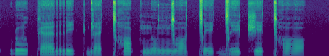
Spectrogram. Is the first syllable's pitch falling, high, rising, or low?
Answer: high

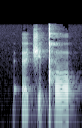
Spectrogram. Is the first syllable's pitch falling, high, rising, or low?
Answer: high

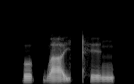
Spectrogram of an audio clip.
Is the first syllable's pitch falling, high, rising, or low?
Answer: low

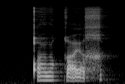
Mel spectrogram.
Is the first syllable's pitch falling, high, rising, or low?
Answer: low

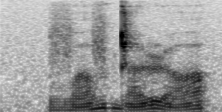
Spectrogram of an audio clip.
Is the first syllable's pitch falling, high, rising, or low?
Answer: rising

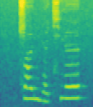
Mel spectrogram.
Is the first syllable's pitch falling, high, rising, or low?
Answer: high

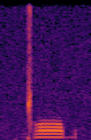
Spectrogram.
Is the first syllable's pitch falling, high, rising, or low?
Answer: low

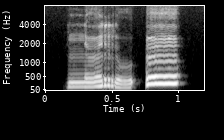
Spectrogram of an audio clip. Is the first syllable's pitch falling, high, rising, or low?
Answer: rising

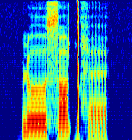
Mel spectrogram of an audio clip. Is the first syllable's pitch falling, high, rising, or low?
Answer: high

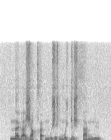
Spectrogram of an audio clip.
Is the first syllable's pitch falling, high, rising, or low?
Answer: falling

